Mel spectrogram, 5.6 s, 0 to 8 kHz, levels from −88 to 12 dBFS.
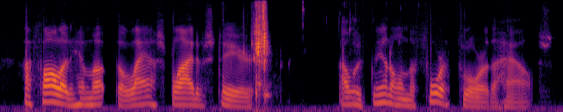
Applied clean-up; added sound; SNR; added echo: neural diffusion model UNIVERSE++.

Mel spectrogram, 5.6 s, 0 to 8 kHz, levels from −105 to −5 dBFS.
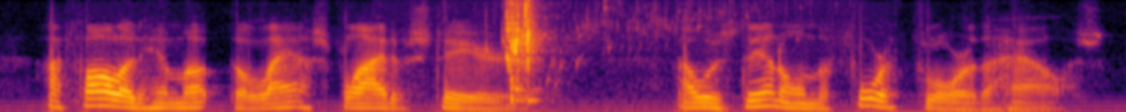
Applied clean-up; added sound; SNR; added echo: none; Splash, splatter; 2 dB; none.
